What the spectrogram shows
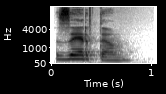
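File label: "зэртӧм", Komi, female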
